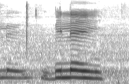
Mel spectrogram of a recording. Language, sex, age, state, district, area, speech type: Odia, female, 30-45, Odisha, Malkangiri, urban, read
